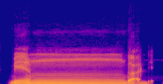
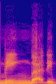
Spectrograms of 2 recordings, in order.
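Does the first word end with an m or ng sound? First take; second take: m; ng. First: The first word ends in a nasal m sound. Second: The first word ends in an ng sound. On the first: The speaker calls it right. "Nih lihat dengerin ya. ... Mim bunyi M-nya agak bindeng" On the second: The speaker calls it wrong. "jangan ming ba'di"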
